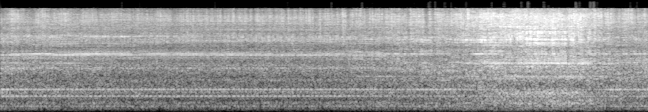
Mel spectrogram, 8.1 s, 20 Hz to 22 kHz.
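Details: Sharp 8,500 BTU window air conditioner from 1997, with a Matsushita rotary compressor and a Samsung fan motor, has just been switched on. Steady fan rush over an even compressor hum with no rattles or squeals: it is running normally.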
